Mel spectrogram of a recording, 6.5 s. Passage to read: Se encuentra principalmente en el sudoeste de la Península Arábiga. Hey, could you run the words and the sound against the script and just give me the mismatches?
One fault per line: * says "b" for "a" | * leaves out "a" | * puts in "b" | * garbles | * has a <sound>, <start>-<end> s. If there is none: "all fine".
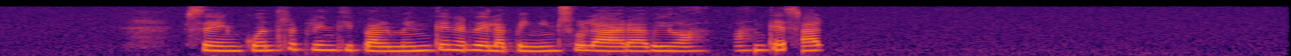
* leaves out "el sudoeste"
* garbles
